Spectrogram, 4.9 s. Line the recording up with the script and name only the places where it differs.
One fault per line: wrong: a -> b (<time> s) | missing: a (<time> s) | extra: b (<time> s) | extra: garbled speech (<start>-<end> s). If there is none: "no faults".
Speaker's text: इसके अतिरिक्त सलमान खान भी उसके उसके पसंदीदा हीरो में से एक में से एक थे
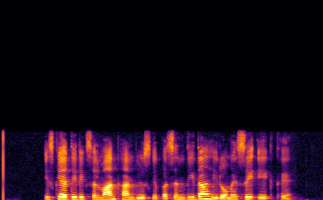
missing: उसके (2.4 s)
missing: में से एक (4.1 s)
